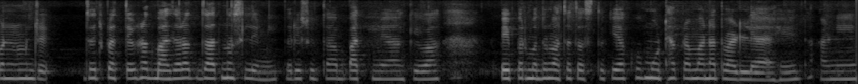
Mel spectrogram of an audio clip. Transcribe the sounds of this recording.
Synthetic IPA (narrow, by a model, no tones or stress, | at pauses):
pəɳm̤əɳd͡ze | d͡zəɾiːpɾət̪jekʂat̪bad͡zaɾat̪d͡zat̪nəslemiːt̪əɾiːsud̪ʱːabat̪mjakĩw̃ʋa | pepəɾməd̪ʱuːnʋat͡sət̪əst̪okijakʰuːpmoʈʰjapɾəmaɽ̃at̪ʋaɽleaɦet̪aɽ̃i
